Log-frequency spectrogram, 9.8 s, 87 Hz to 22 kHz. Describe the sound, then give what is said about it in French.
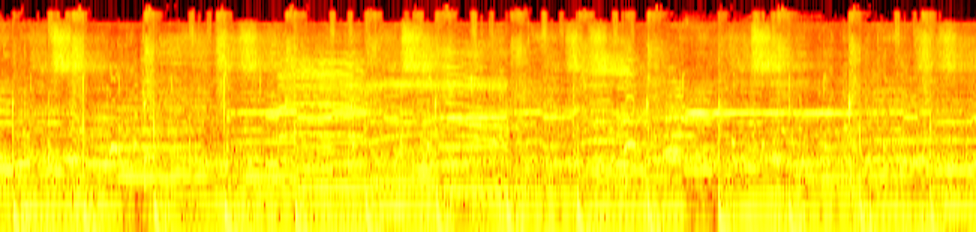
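Goats bleat repeatedly in wavering, nasal cries layered over a steady, rhythmic electronic music track that plays loudly throughout, at the end of a song released in 2012. “Je vais parler sur les bruits de chèvres à la fin du titre qu'on vient d'entendre.”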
